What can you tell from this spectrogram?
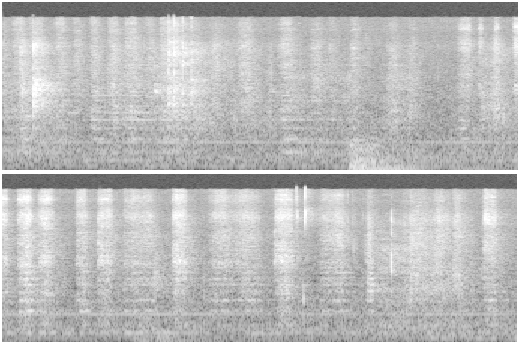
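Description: A knife blade scraping and cutting through black heat-shrink tubing held in gloved hands: faint scratching and rubbing with small ticks, and a dull knock a little over two seconds in.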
